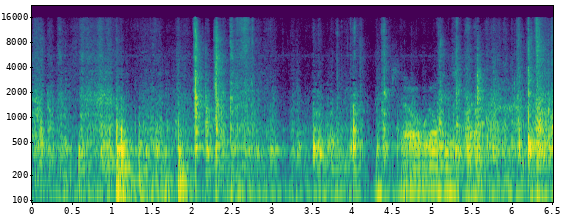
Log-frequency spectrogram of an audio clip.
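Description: Cardboard laptop box being handled: scrapes and rustles of the cardboard with a few sharp knocks spread through.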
